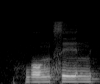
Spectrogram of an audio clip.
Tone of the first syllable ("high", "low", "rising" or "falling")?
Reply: rising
